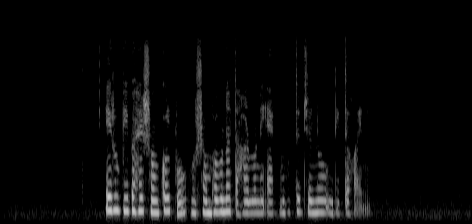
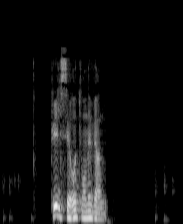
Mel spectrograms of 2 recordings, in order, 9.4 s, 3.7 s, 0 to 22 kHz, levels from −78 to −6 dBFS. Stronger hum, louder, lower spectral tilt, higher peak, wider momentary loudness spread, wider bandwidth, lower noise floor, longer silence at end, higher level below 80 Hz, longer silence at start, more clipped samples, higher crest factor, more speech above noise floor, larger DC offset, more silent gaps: neither; second, -33 LUFS vs -23 LUFS; about the same, -5.5 dB/octave vs -6 dB/octave; second, -16 dBFS vs -10 dBFS; first, 13 LU vs 8 LU; first, 11 kHz vs 9.4 kHz; first, -74 dBFS vs -66 dBFS; first, 2.15 s vs 1.55 s; second, -88 dBFS vs -62 dBFS; first, 2.1 s vs 1.05 s; neither; about the same, 20 dB vs 18 dB; about the same, 41 dB vs 44 dB; neither; neither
